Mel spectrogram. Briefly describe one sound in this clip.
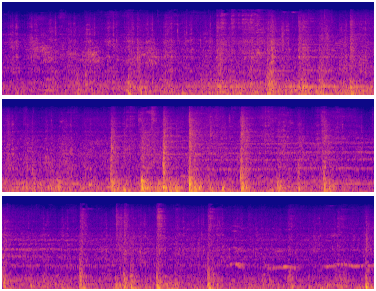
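Another train passes close by, growing louder.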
